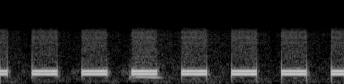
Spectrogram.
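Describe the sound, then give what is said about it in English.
A telephone line tone from a caller whose connection dropped beeps on and off in a steady, even rhythm, seven or eight loud tones with short gaps between them and no voices. “Somebody probably just put their phone down.”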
